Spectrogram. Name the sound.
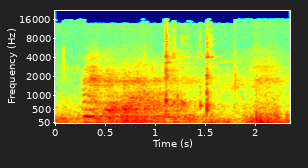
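glasses clinking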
